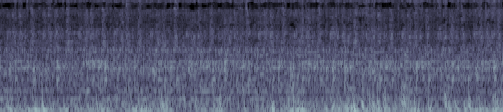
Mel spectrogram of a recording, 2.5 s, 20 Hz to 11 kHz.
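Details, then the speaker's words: 1987 Mercedes 300 SDL OM603 six-cylinder diesel after replacing a squealing remanufactured alternator: steady, even diesel clatter at idle, no squeal or whine; smooth healthy idle. "I love the 6-cylinder engines from Benz. They're just smooth as silk. Smooth as silk."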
